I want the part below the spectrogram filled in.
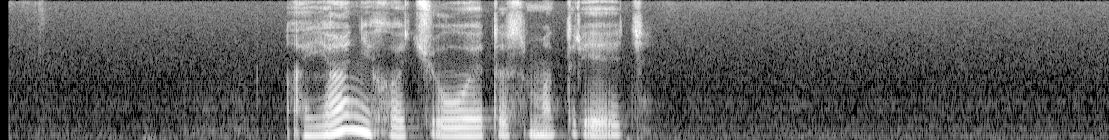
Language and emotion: Russian, sad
